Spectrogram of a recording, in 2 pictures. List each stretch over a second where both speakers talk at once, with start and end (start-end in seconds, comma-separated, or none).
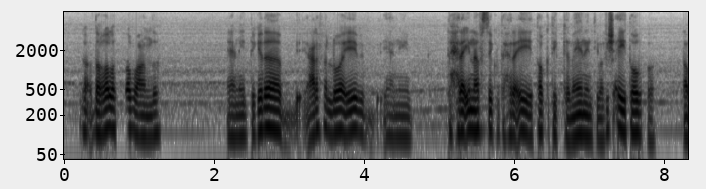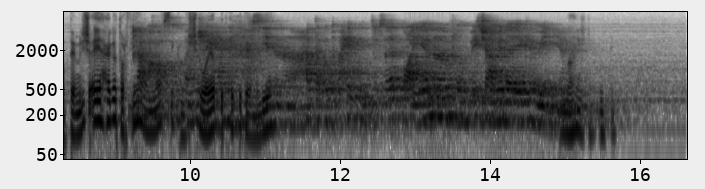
9.2-11.2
